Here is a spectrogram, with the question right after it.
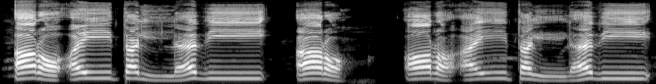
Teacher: را کو پر پڑھنا ہے اور اس کے ساتھ ذال جو ہے اس کو نرم پڑھنا ہے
